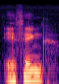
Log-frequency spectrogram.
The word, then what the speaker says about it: Ising: The most popular model is the so-called Ising model. Mr. Ising was a German, so I believe it's more appropriate to pronounce his name as Ising, not Ising, as you can hear from English-speaking people.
